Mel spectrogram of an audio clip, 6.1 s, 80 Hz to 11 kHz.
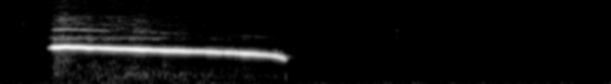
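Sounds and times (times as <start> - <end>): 
person whistling imitating a falling bomb: 0.5 - 2.9.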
